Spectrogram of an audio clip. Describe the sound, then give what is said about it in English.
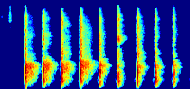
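Hands clapping in applause: about ten sharp, crisp claps in a quick, even rhythm, sounding like one person clapping steadily with no voices over it. “And I'm only applauding you because you're still sticking to your guns about Breath of the Wild.”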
